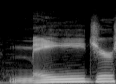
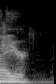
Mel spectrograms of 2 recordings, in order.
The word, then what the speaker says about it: Meijer: says Amber Warwick of uh, Southfield says she bought the sealed Earthbound Farm spinach package earlier this week from a major store. Is that how you'd say that? – Major? – Meijer. Meijer. Oh, just Meijer, the J silent. – Meijer. – Yeah, the J is silent.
